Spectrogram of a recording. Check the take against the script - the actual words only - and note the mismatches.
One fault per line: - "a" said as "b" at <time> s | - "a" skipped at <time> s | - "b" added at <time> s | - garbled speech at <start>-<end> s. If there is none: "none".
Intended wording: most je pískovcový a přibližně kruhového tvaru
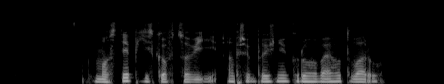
none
